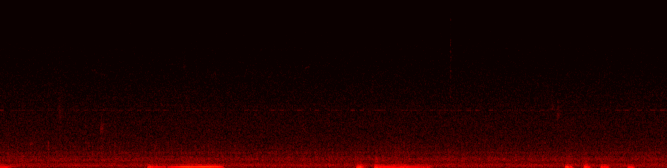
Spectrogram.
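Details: Sleeping cat snoring indoors: low, rough, harmonic rasps in three bouts, one held for about a second and later ones shorter and choppy, over a quiet background hiss.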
